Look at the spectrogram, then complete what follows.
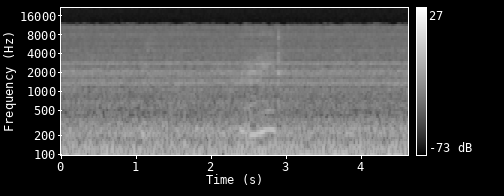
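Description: Steady low rumble and hiss of background room noise, with a brief short hum of a voice about two and a half seconds in.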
